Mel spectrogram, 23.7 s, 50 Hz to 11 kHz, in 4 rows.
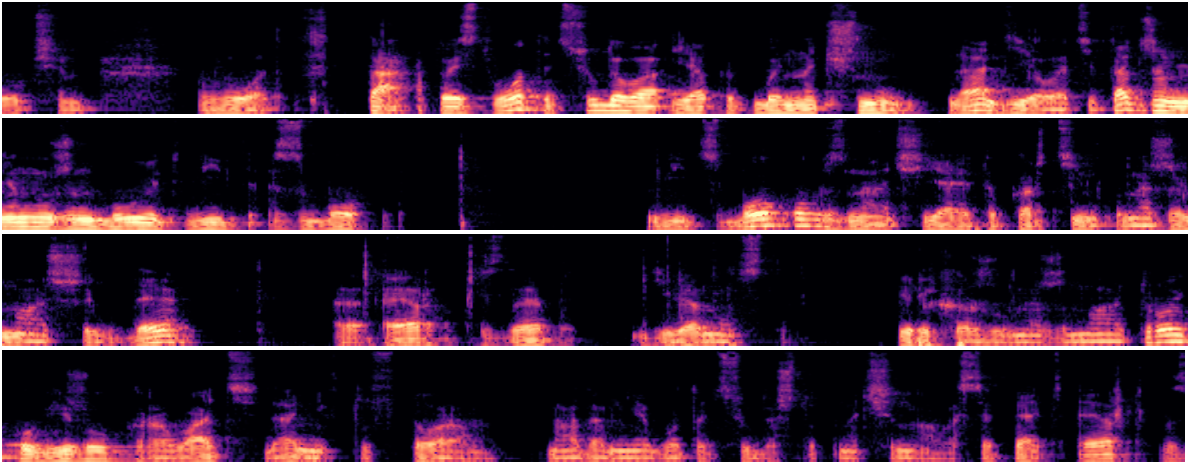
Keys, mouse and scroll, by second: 7.0 KP_3, 8.2 KP_1, 9.0 KP_3, 9.7 KP_1, 10.3 click, 11.6 shift+d, 13.6 r, 16.6 KP_3, 22.5 r.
